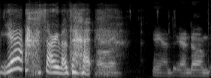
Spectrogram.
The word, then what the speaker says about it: Ariah: Ariah, like Mariah without the M. Yeah. Sorry about that. Ariah.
